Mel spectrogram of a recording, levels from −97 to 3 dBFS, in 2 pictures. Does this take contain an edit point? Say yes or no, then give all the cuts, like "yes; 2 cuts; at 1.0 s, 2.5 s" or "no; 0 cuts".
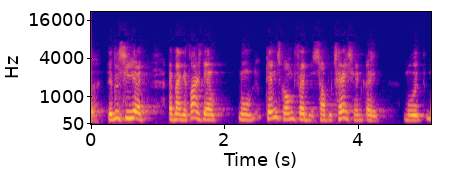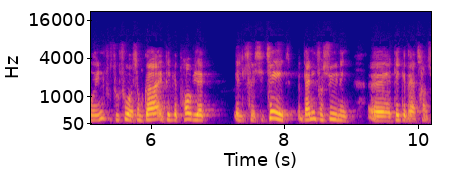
no; 0 cuts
